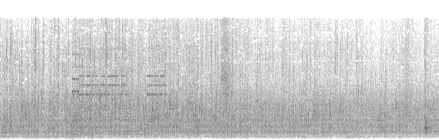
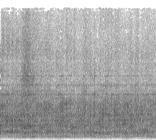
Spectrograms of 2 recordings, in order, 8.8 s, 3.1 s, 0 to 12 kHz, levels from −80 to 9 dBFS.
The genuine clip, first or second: first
